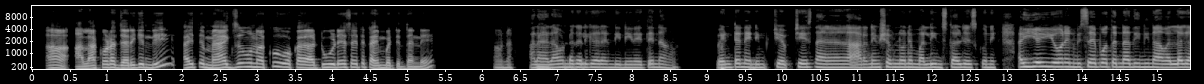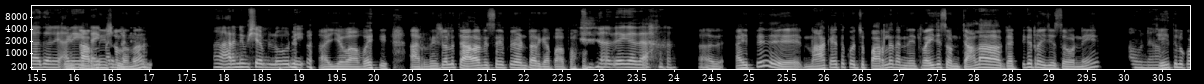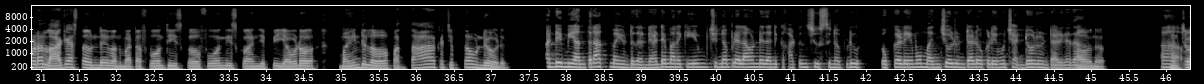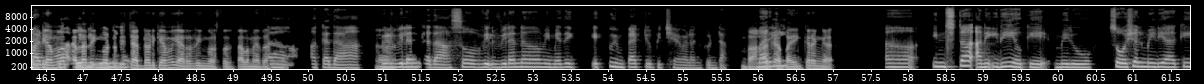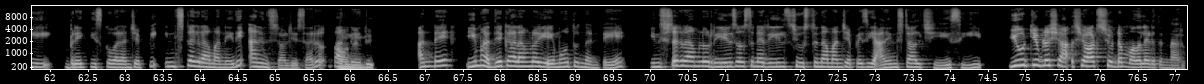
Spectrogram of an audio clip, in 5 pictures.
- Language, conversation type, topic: Telugu, podcast, స్మార్ట్‌ఫోన్ లేదా సామాజిక మాధ్యమాల నుంచి కొంత విరామం తీసుకోవడం గురించి మీరు ఎలా భావిస్తారు?
- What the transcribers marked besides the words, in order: in English: "మ్యాక్సిమమ్"; in English: "టూ డేస్"; in English: "ఇన్‌స్టాల్"; in English: "మిస్"; in English: "టైప్"; laughing while speaking: "అయ్యబాబోయ్!"; laughing while speaking: "అదే కదా!"; in English: "ట్రై"; in English: "ట్రై"; in English: "మైండ్‌లో"; in English: "కార్టూన్స్"; in English: "రింగ్"; in English: "మే బీ"; in English: "విలన్"; in English: "సో"; in English: "ఇంపాక్ట్"; in English: "ఇన్‌స్టా"; in English: "సోషల్ మీడియాకి బ్రేక్"; in English: "ఇన్‌స్టాగ్రామ్"; in English: "అన్‌ఇన్‌స్టాల్"; in English: "ఇన్‌స్టాగ్రామ్‌లో రీల్స్"; in English: "రీల్స్"; in English: "అన్‌ఇన్‌స్టాల్"; in English: "యూట్యూబ్‌లో షా షార్ట్స్"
